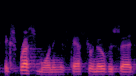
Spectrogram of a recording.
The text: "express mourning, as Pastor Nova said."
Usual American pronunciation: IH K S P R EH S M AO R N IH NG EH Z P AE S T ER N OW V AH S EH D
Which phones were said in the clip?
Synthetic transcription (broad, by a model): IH K S P R EH S M AO R N IH NG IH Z P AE S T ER N OW V AH S EH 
